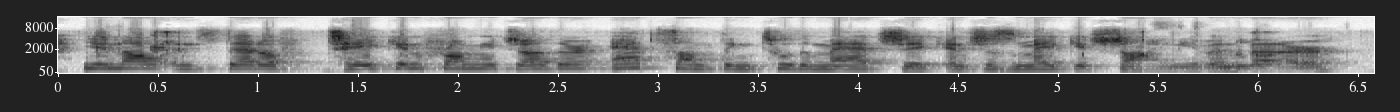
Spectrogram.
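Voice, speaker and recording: Noticeable background noise accompanies a woman with a German accent. She speaks at medium pitch and a moderate pace with ordinary pitch variation. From Germany. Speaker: co-host of livestream. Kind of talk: casual livestream chat. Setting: virtual livestream.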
